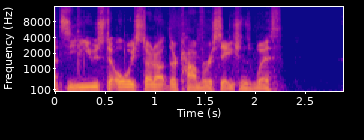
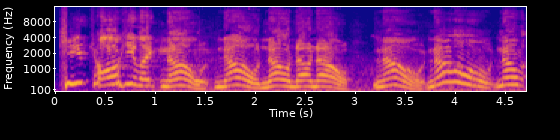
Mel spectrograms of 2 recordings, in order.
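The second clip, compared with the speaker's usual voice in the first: much higher, louder protesting no's; high voice, stopping; 10 semitones higher, 3 dB louder, much slower than usual. Acted. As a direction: keep cutting himself off in a high playful voice. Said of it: "not gonna continue talking like that".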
